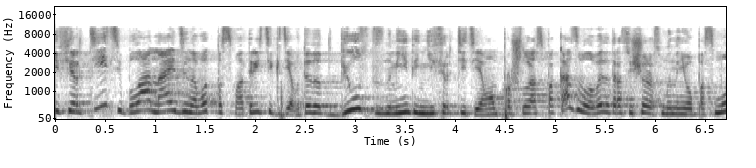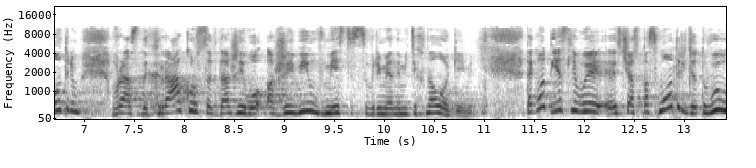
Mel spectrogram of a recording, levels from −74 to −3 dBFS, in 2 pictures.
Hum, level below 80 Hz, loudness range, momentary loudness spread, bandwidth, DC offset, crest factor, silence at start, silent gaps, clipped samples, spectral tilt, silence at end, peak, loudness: none; -62 dBFS; 1 LU; 4 LU; 10.5 kHz; under 0.1%; 12 dB; 0 s; none; under 0.1%; -3 dB/octave; 0 s; -12 dBFS; -24 LUFS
